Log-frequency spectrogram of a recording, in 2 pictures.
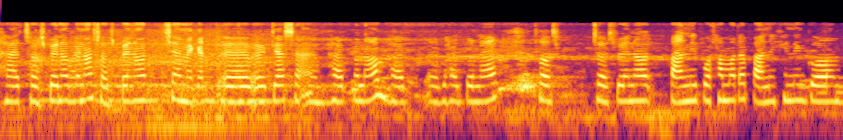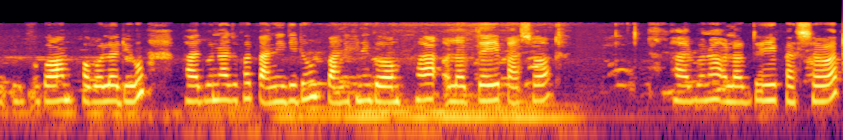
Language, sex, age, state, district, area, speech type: Assamese, female, 18-30, Assam, Tinsukia, rural, spontaneous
